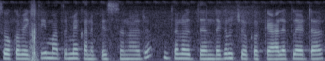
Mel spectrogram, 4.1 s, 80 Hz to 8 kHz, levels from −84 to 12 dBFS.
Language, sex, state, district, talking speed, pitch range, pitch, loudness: Telugu, female, Andhra Pradesh, Annamaya, 175 wpm, 195-220 Hz, 205 Hz, -22 LUFS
